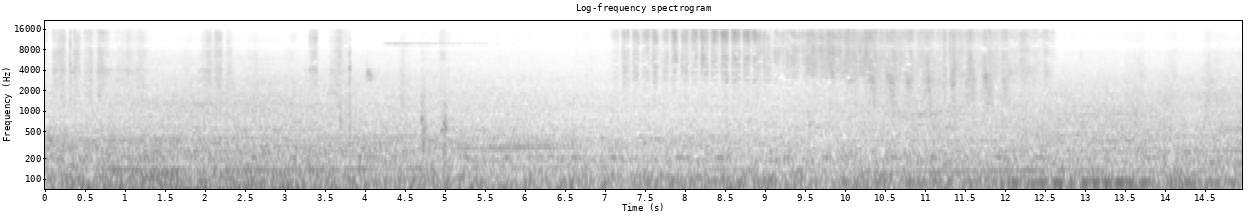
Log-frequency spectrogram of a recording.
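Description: A black leather lace-up ankle shoe, worn on a foot and resting on a shoeshine stand, is rubbed and wiped by hand with a pink cloth. Soft, steady scuffing and brushing strokes repeat over a constant low rumble, and bright swishes grow stronger toward the middle of the clip.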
